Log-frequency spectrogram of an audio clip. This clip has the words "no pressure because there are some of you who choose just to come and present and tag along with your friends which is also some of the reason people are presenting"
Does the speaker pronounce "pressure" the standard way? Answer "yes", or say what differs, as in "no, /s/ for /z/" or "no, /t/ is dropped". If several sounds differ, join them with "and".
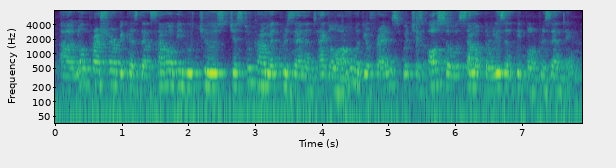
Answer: yes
